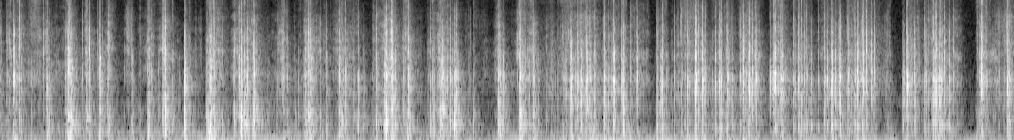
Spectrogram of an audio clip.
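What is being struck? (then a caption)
Plastic blister pack on cardboard backing. A small handheld Halloween pumpkin carving kit, with red plastic tools sealed in a clear plastic blister on an orange cardboard backing card, is tapped and scratched with fingertips and nails on the blister. Rapid, bright, crinkly plastic clicks mix with scratchy rustling, each tap dying away almost instantly.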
